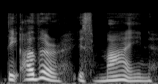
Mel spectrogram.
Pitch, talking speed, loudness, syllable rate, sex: 190 Hz, 150 wpm, -17 LUFS, 3.8 syllables/s, female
